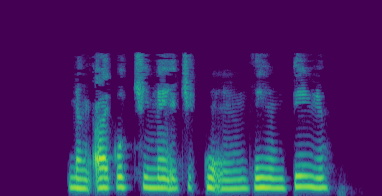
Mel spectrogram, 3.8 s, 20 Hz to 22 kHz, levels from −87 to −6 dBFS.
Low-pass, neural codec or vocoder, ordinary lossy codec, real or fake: 7.2 kHz; codec, 32 kHz, 1.9 kbps, SNAC; MP3, 32 kbps; fake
